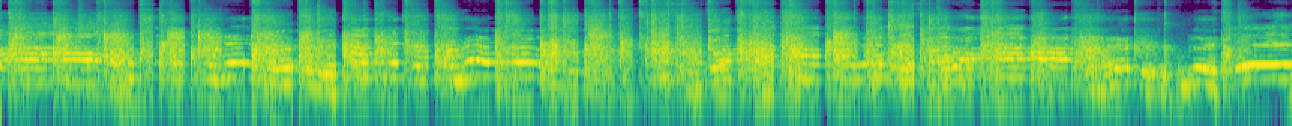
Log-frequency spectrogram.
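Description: A church congregation at a praise and worship service in Paris claps in steady rhythmic unison, loud and close, while singing voices and music carry on over the beat throughout.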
